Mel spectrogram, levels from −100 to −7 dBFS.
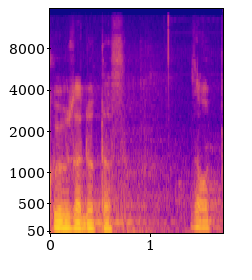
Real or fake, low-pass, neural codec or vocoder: fake; 14.4 kHz; vocoder, 48 kHz, 128 mel bands, Vocos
